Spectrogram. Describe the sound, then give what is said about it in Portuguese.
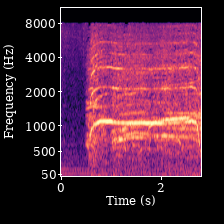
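A crowd cheers and applauds as Michael Jackson's family arrives. After a brief quiet start the sound swells abruptly into loud, sustained noise that holds steady to the end. “A família é recebida com aplausos.”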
